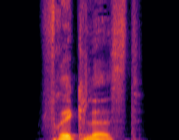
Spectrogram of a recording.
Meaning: second-person singular subjunctive I of frickeln
- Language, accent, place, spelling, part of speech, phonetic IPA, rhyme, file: German, Germany, Berlin, fricklest, verb, [ˈfʁɪkləst], -ɪkləst, De-fricklest.ogg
